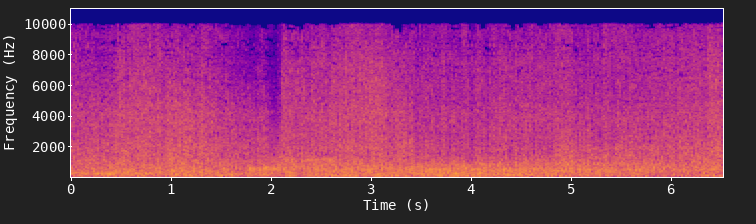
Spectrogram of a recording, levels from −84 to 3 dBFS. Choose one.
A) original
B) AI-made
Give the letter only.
B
